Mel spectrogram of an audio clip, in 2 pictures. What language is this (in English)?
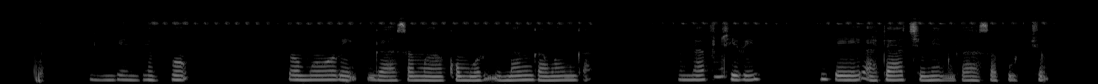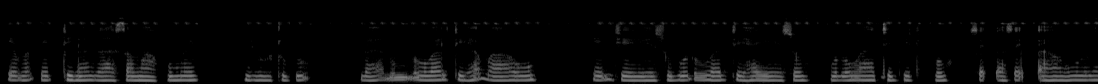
Fula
